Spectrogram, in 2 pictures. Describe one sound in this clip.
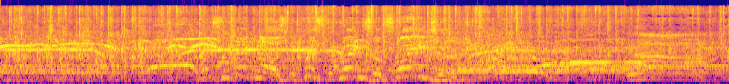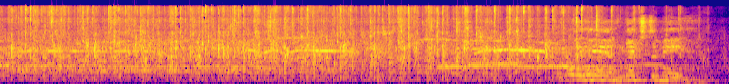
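A crowd cheers and claps loudly.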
